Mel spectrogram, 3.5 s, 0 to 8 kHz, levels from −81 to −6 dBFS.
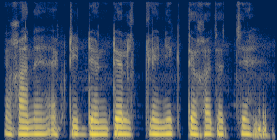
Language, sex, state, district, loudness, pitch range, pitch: Bengali, male, Assam, Hailakandi, -18 LUFS, 140-150 Hz, 145 Hz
